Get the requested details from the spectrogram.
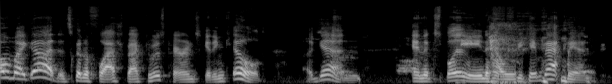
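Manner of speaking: usual speaking voice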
